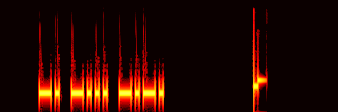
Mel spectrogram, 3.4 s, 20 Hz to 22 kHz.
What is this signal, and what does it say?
Morse code, heard as a keyed tone, about 30 wpm, 700 Hz. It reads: NBC
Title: Sets of 5 Words Encore - New Word Drill - 30wpm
